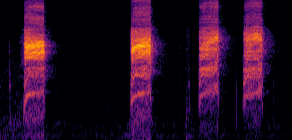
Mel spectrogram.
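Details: Greater green leafbird female calling to attract males: four harsh, broadband squawks, the first two well separated, the last two closer together and slightly softer.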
